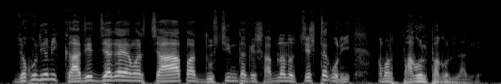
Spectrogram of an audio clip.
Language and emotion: Bengali, angry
